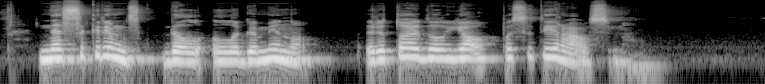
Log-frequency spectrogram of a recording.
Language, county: Lithuanian, Vilnius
